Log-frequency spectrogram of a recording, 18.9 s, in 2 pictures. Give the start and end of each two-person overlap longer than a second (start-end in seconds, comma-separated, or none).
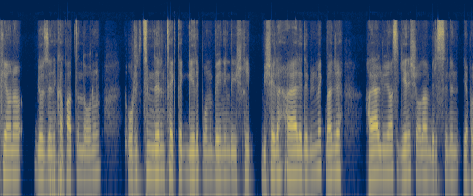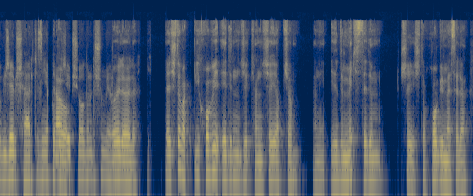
none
